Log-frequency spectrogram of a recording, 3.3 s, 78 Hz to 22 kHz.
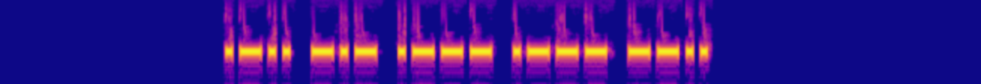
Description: Morse code, heard as a keyed tone, about 53 wpm, 700 Hz. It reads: LKJJZ
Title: Code Groups - 5 Letters - 50wpm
